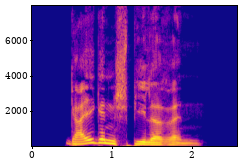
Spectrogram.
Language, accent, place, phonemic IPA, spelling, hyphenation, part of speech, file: German, Germany, Berlin, /ˈɡaɪ̯ɡənˌʃpiːləʁɪn/, Geigenspielerin, Gei‧gen‧spie‧le‧rin, noun, De-Geigenspielerin.ogg
- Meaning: female equivalent of Geigenspieler (“violinist”)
